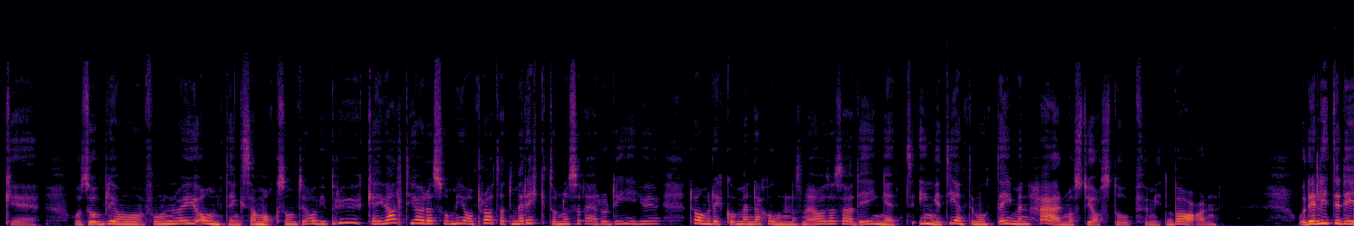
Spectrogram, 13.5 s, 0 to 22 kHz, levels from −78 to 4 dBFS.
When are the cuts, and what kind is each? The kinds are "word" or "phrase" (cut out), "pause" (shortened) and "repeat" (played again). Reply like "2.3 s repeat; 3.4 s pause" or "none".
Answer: none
